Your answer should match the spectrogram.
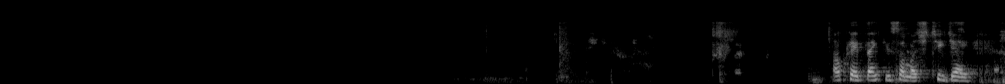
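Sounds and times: quiet whispered voice: 5.6 - 7.4.

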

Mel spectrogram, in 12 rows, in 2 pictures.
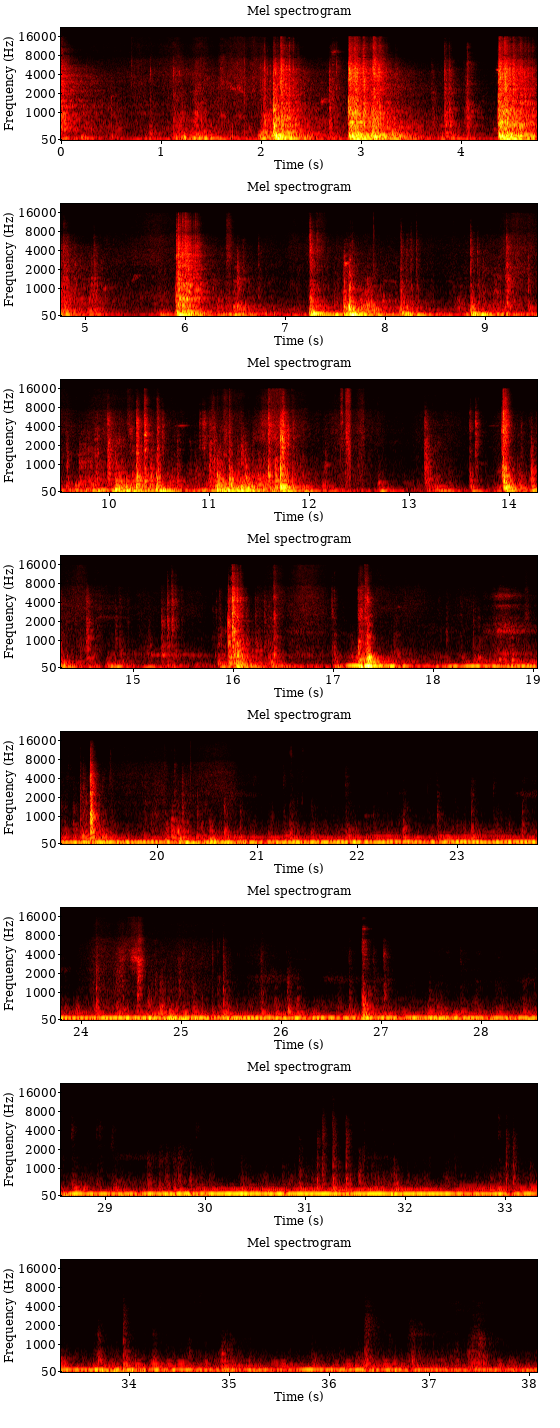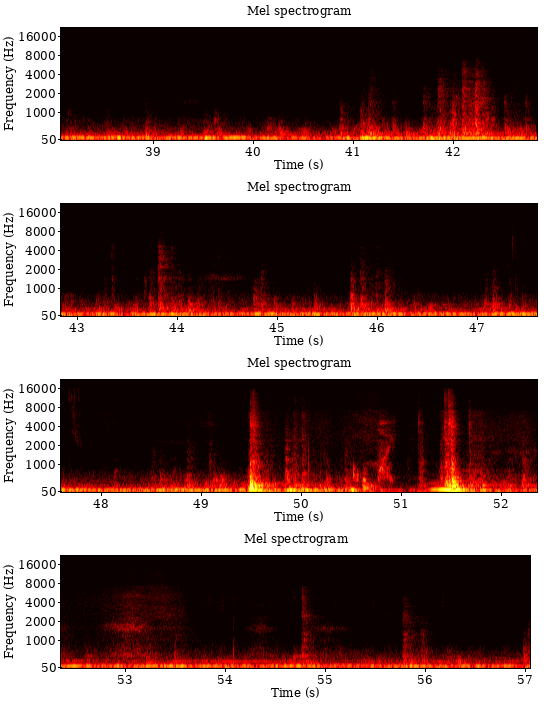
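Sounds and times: elevator humming: 48.2 - 57.0.

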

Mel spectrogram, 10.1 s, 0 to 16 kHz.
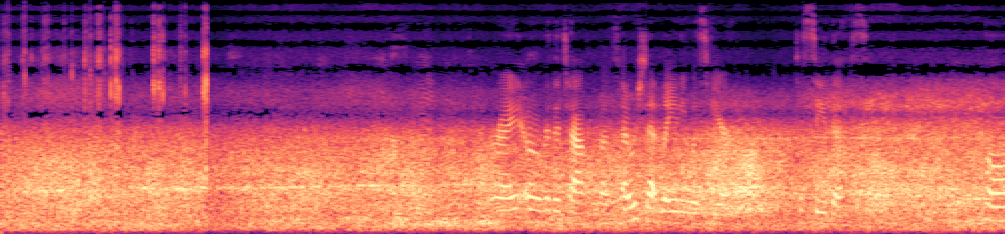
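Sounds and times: faint whine: 0.0 - 10.0
jet engines roaring: 0.0 - 10.0.

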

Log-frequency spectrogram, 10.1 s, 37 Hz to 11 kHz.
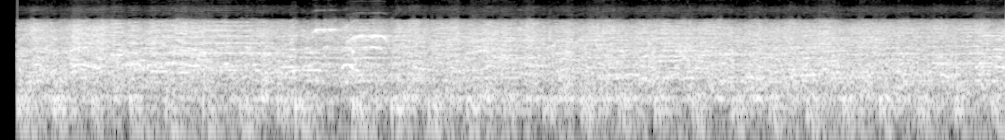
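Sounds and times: overlapping voices: 0.2 - 10.0.

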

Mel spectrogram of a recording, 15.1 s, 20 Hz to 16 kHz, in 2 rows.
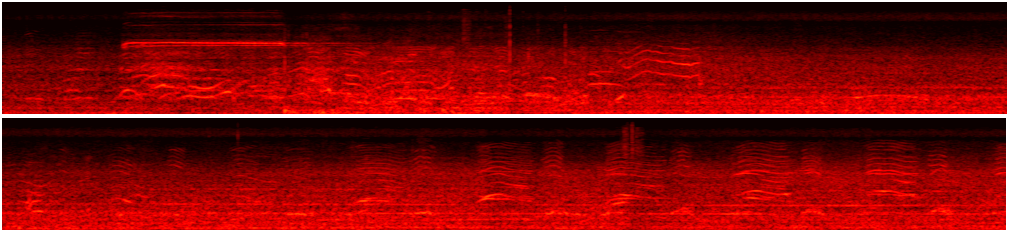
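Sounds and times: referee's whistle blast: 0.9 - 2.4
people shouting: 9.4 - 15.0.

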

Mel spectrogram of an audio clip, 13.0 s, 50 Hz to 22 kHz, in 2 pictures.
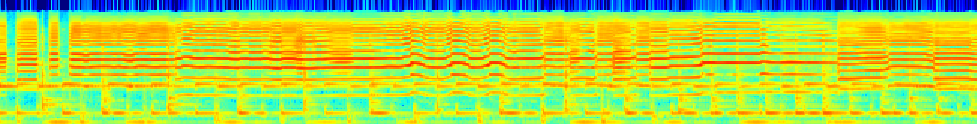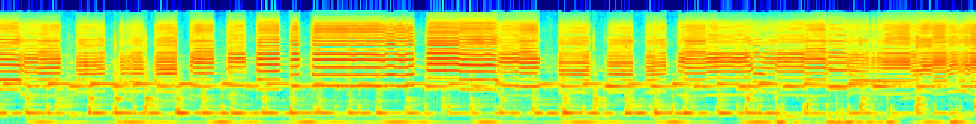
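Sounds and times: drum and gong beat: 0.0 - 13.0
shawm playing bending melody: 0.0 - 13.0
steady held tone: 0.8 - 13.0.

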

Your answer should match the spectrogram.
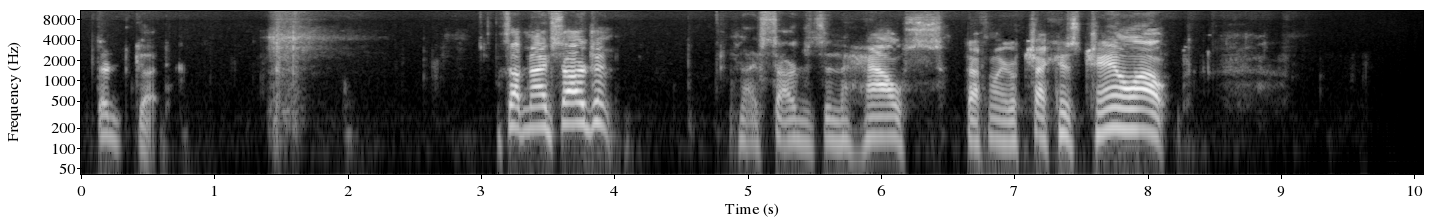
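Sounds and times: man breathing close to microphone: 1.4 - 2.2, 8.4 - 9.2.

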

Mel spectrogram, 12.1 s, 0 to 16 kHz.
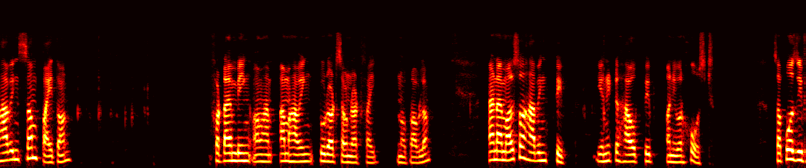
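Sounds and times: computer keyboard typing: 1.0 - 2.4.

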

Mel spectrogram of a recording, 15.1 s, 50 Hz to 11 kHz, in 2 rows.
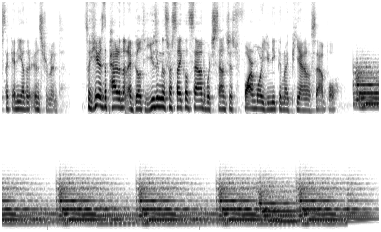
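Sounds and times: piano sample melodic pattern: 7.0 - 15.0.

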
